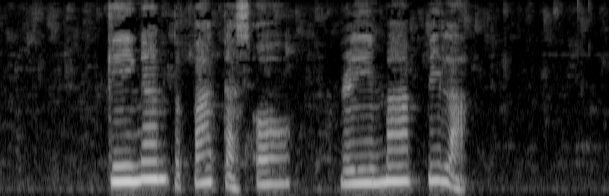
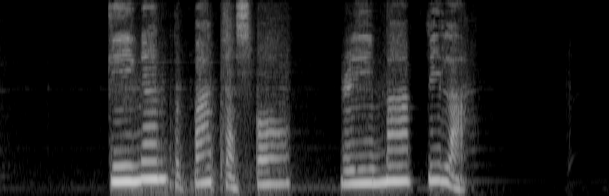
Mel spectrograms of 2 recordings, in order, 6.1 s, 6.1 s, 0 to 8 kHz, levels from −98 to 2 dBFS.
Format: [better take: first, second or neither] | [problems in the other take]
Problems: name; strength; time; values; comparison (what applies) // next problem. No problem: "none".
first | noise reduction (neural mask model RNNoise)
